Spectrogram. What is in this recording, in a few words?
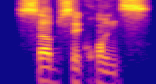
"subsequence", American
